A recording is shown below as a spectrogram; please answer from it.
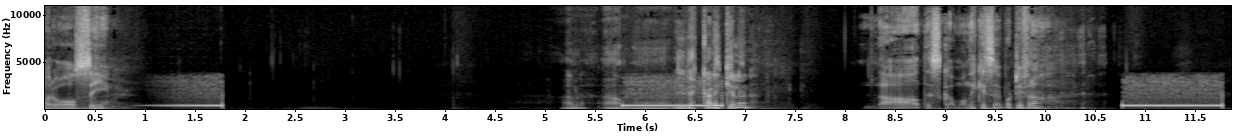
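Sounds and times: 
speech: 0.0 - 0.7, 5.2 - 7.2, 8.4 - 10.2
telephone call tone: 1.0 - 1.8, 5.8 - 6.8, 10.8 - 11.8.

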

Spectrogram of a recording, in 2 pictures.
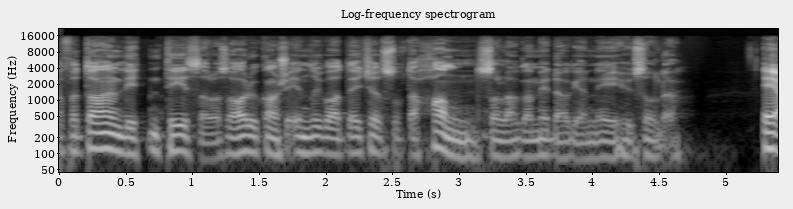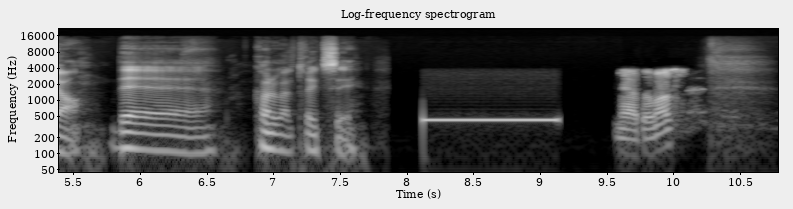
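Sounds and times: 
speech: 0.0 - 7.7, 9.6 - 10.6
telephone ringback tone electronic beep: 8.1 - 9.2.

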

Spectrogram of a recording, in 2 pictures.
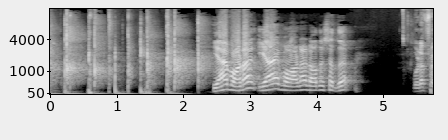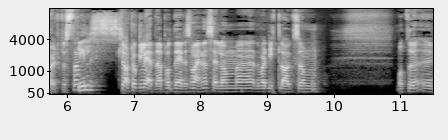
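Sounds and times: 
hands clapping in a brief round of applause: 0.0 - 2.5
speech: 2.4 - 4.6, 5.4 - 9.8, 11.0 - 11.4.

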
